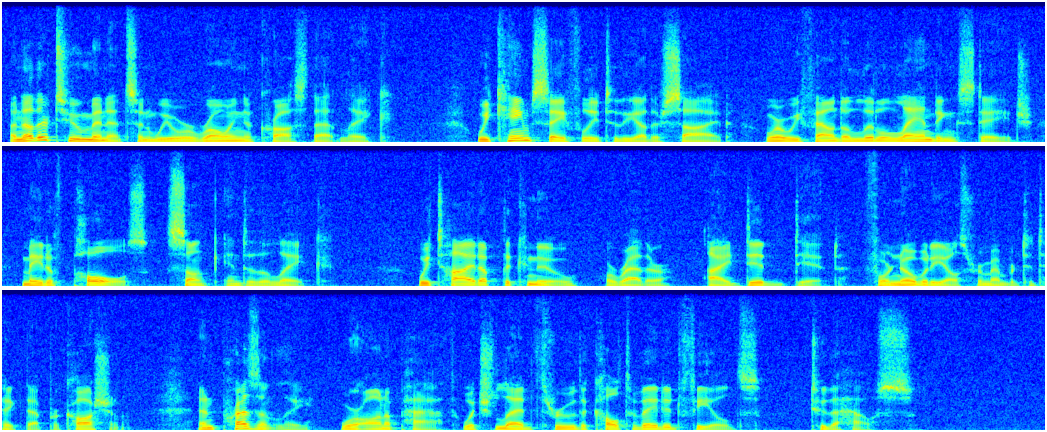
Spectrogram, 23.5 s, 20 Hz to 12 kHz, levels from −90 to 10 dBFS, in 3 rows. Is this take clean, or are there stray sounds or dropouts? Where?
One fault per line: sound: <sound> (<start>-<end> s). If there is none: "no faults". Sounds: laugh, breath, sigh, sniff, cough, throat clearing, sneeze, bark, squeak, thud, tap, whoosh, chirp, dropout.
no faults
